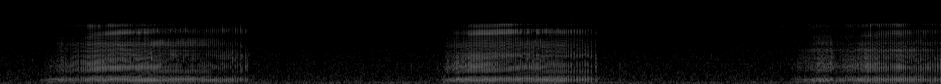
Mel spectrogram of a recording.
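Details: A cat in deep sleep snoring: three slow, rhythmic breaths with a rough, vibrating quality, roughly 20 breaths a minute; snoring.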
